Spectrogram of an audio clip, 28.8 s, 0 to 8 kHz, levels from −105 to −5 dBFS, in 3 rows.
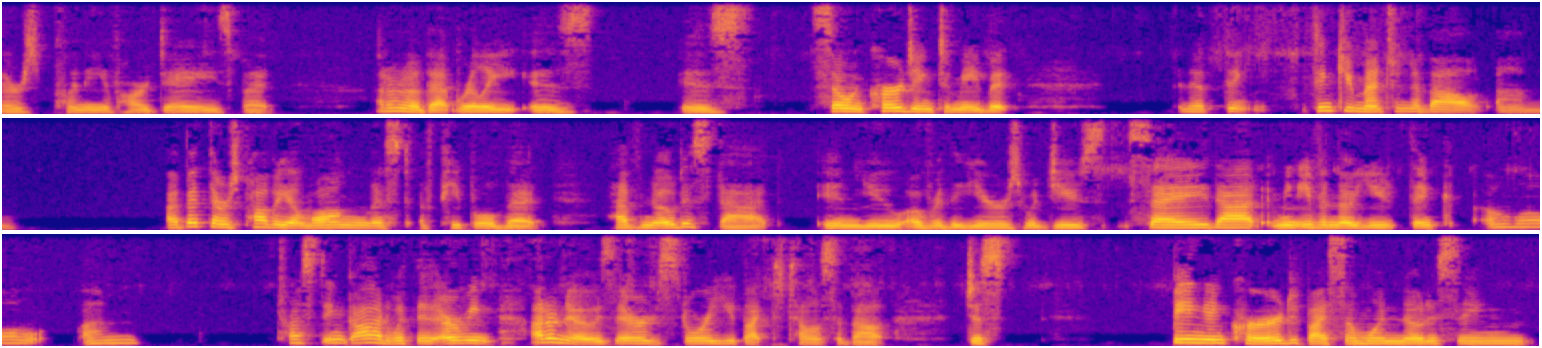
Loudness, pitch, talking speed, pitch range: -18 LUFS, 195 Hz, 175 wpm, 175-220 Hz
